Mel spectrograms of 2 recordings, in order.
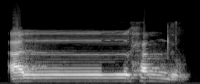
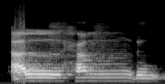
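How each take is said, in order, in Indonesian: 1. Bunyi L mengalir terus dalam waktu yang lama. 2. Bunyi L mengalir sebentar sebelum bunyi berikutnya. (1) "Tidak juga dibuat mengalir yang panjang" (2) "Suaranya harus mengalir namun sedikit"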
